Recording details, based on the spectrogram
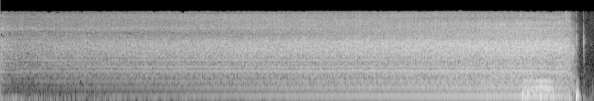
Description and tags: Drill getting closer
